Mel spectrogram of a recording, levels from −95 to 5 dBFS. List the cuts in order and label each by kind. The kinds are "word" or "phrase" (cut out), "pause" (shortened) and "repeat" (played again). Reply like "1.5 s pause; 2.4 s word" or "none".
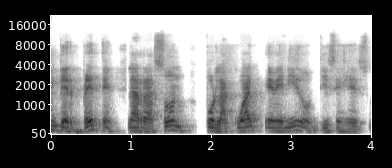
0.9 s pause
